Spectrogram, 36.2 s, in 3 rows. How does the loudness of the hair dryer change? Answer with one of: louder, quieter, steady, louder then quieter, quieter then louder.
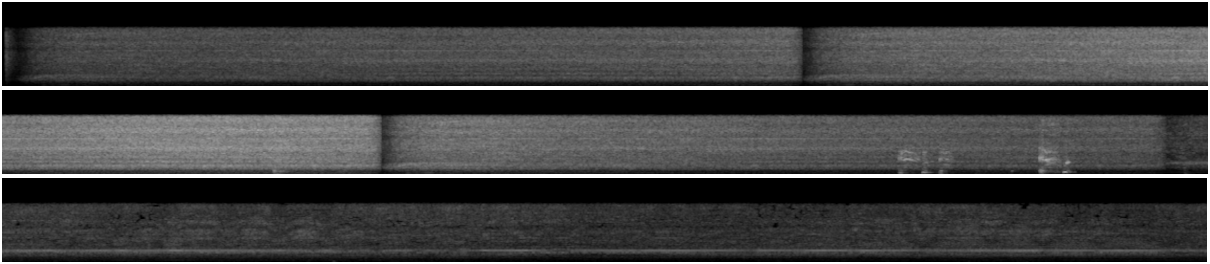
louder then quieter.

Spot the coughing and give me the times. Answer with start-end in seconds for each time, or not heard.
14.8-15.6, 21.0-22.8.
